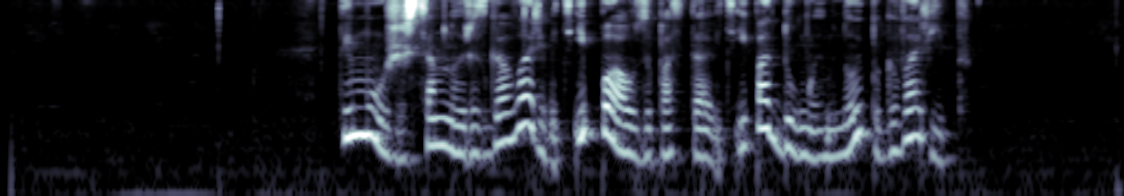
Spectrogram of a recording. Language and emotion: Russian, angry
